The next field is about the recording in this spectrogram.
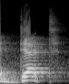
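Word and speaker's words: debt: यस, यहां पर बहुत सारे लोग डेप्ट बोलते हैं, इसको हम लोग क्या बोलेंगे, डेट। यहां पर डम, बी नहीं आएगा, ठीक है।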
